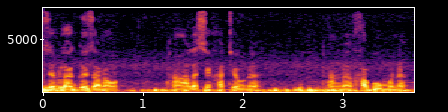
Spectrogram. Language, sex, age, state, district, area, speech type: Bodo, male, 18-30, Assam, Udalguri, rural, spontaneous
